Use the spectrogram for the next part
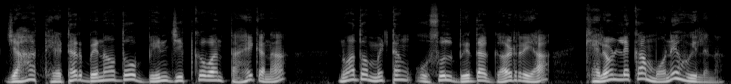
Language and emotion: Santali, disgusted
